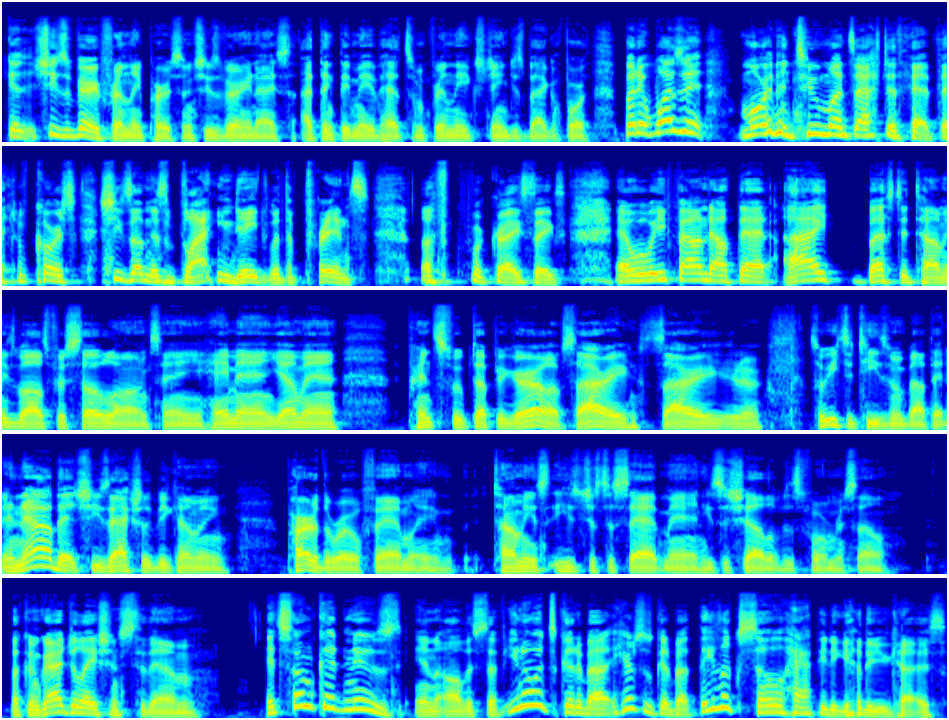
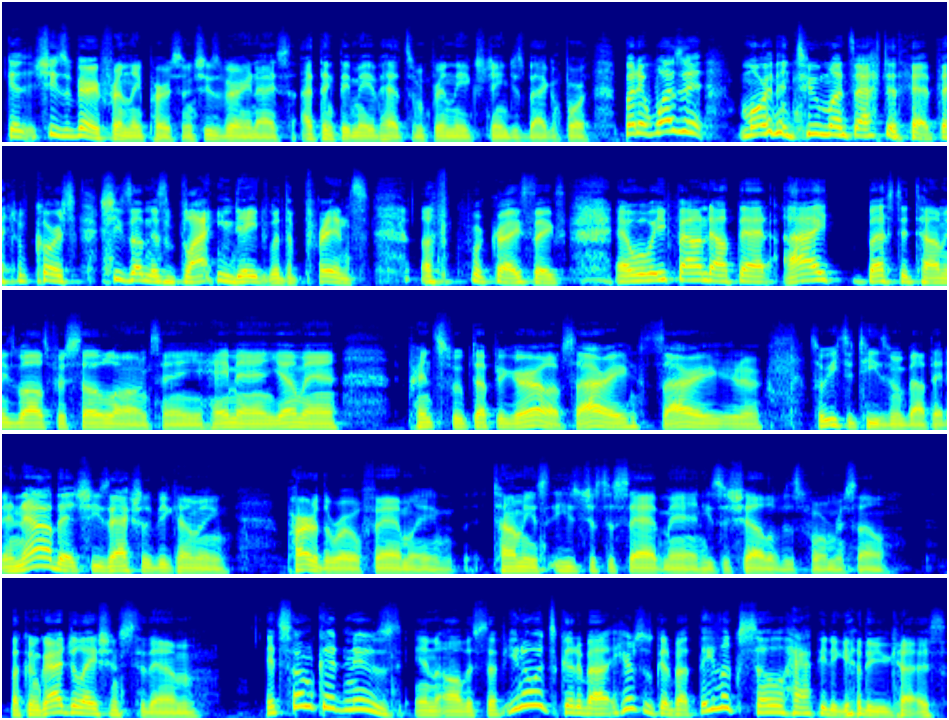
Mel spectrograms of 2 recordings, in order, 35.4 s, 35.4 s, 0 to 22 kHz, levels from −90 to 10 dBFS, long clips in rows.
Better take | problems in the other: first | muffled; slightly; fading above 2.5 kHz

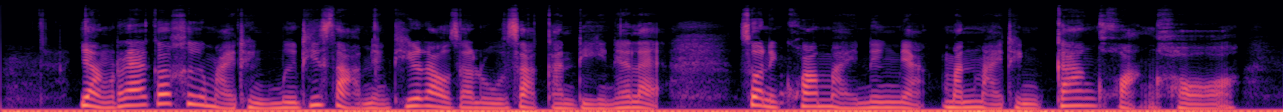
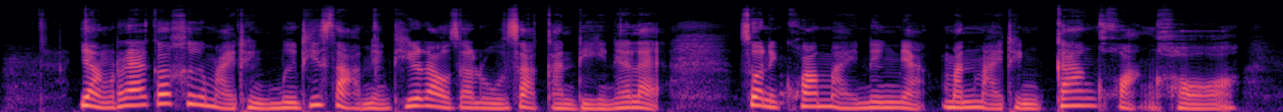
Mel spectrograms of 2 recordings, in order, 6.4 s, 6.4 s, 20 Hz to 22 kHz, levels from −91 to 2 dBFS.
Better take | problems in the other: second | low rumble; faint; throughout; 20 dB below the speech

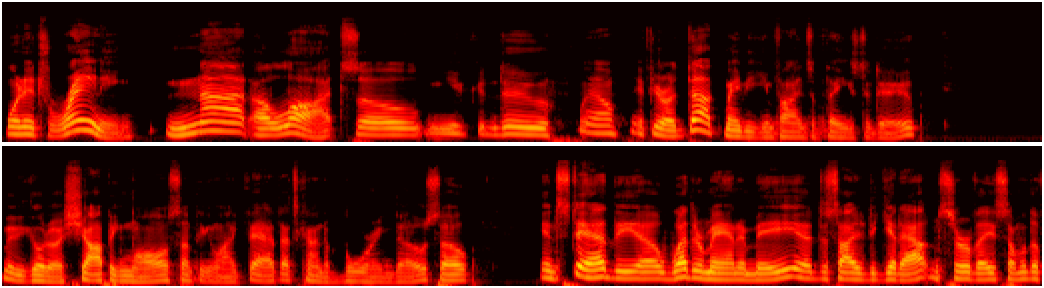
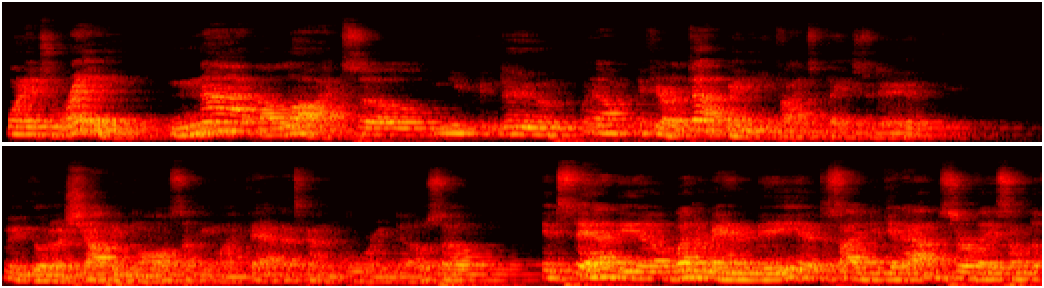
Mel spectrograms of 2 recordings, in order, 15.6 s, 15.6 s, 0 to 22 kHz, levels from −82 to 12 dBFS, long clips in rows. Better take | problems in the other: first | off-mic speech; far // room echo; noticeable; dies away in 0.8 s

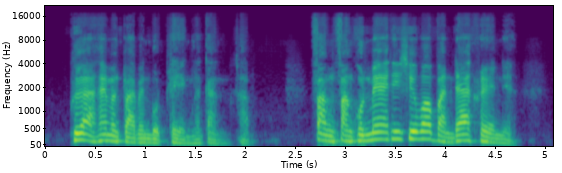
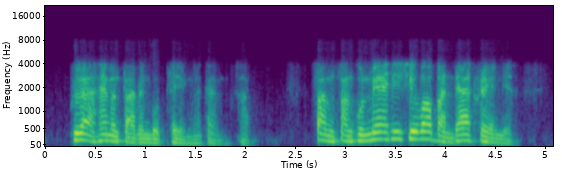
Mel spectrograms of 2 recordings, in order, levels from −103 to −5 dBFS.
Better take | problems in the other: first | garbled, watery; badly; nothing above 4 kHz; slightly in the first

